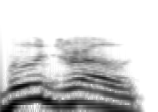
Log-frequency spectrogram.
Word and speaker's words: Boudreaux: So EAUX is pronounced O, like Arsenault, Boudreaux, Thibodeau.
